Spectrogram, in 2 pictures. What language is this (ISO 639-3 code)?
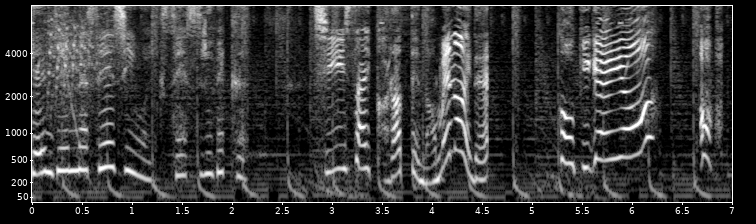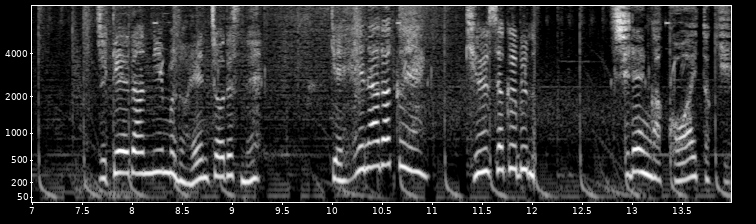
jpn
